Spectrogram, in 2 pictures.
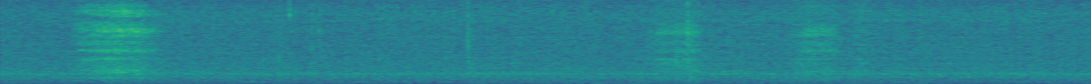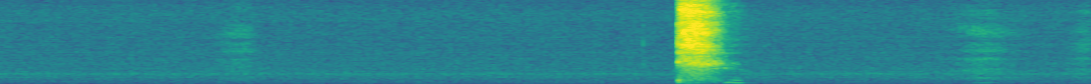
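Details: Just a few sneezes; here one sharp, explosive sneeze in a quiet room with faint breathing sounds.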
